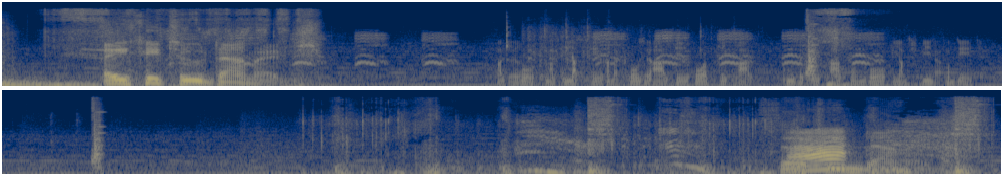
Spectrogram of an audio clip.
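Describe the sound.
Ravens cawing in a video game: many loud, harsh caws in quick, irregular succession over busy game sounds.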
